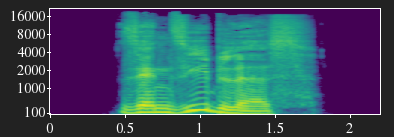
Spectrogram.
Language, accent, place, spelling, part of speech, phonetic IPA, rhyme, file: German, Germany, Berlin, sensibles, adjective, [zɛnˈziːbləs], -iːbləs, De-sensibles.ogg
- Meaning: strong/mixed nominative/accusative neuter singular of sensibel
